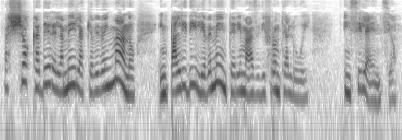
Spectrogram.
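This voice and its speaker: A woman reading a novel aloud as audiobook narrator, measured and expressive. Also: mid-range voice, no echo. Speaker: audiobook reader.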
